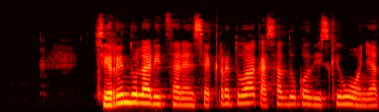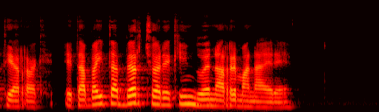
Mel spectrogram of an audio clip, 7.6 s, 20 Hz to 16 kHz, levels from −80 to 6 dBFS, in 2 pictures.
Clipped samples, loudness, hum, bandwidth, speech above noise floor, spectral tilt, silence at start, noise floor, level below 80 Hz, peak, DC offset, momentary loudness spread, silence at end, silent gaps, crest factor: under 0.1%; -28 LUFS; none; 11.5 kHz; 50 dB; -3.5 dB/octave; 0.6 s; -78 dBFS; -82 dBFS; -6 dBFS; under 0.1%; 11 LU; 0.9 s; none; 22 dB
